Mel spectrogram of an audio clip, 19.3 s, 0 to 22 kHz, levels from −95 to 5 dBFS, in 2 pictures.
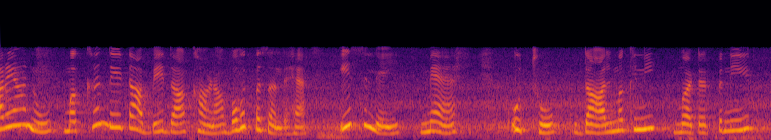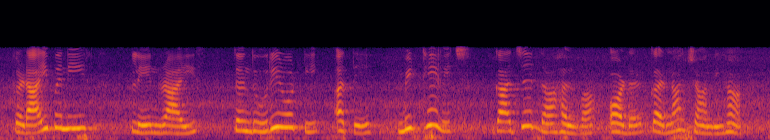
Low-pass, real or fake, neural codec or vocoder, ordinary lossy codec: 5.4 kHz; real; none; none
